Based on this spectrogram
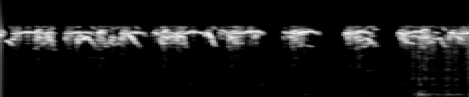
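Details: Common myna chicks in a nest box, standing in a row waiting for food, give rapid harsh squeaky begging calls in quick bursts, nearly continuous, with a rustling, scraping patch near the end.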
